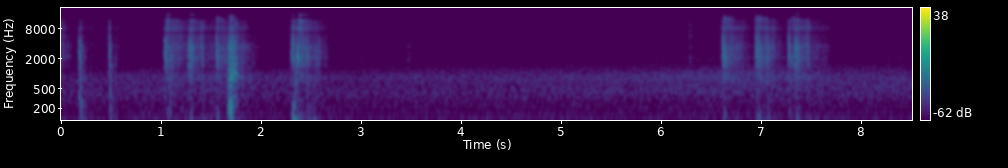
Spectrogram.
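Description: Small footsteps patter on grass.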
